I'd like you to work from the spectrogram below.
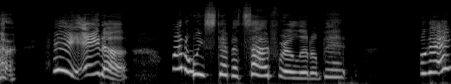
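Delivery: acted girl character voice. Reading a game character's lines aloud to Ada: Monika voice. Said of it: "I forgot what her voice sounds like".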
